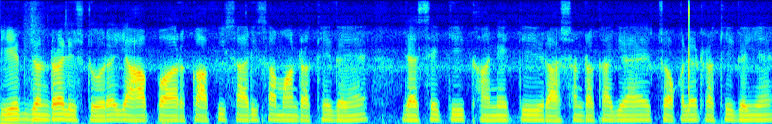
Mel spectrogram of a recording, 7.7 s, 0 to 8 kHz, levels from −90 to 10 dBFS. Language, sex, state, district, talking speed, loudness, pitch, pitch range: Hindi, male, Bihar, Darbhanga, 195 wpm, -25 LUFS, 115 Hz, 110-115 Hz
